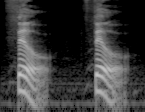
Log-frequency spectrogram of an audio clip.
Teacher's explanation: it's actually easier to use the light L, the tongue between the teeth. · The light L, the tongue actually goes between the teeth. L, L. Just like the TH.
